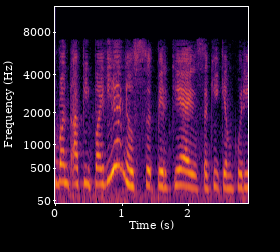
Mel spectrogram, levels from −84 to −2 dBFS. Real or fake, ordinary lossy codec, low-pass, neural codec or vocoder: fake; AAC, 48 kbps; 7.2 kHz; codec, 16 kHz, 1.1 kbps, Voila-Tokenizer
